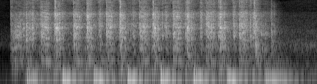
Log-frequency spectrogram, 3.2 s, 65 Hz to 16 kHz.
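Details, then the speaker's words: LTZ400 quad revival, fuel at carb, spark and compression confirmed, ignition wire jumped: steady chugging crank about three beats a second with a brief catch, then it dies; cranks but won't stay running. "it almost ran for a second let me give a little choke"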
